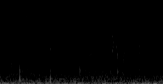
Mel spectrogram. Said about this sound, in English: Sorry, I needed a sip.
